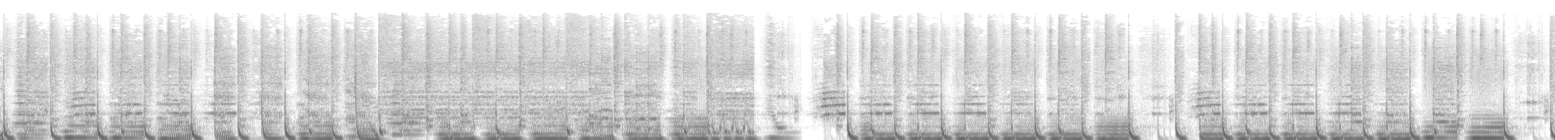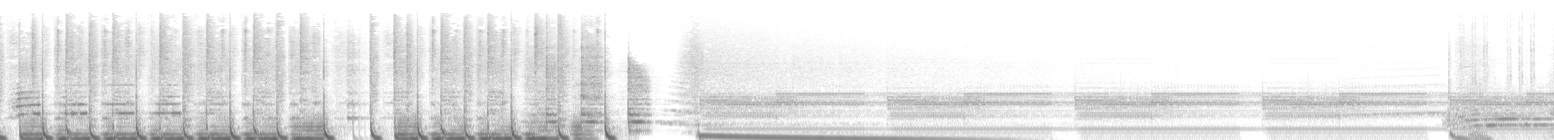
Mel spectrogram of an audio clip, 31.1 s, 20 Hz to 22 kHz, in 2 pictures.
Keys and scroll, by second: 2.9-6.2 typing, 21.8 BackSpace, 23.5 d, 24.2 e, 25.3 b, 26.3 f, 28.4 3, 28.8 d.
